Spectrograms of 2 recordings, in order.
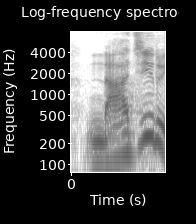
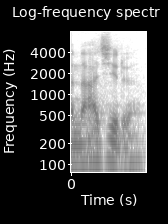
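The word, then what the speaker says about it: נזיר: 하고 있고 있습니다 그런데 이 바디 단어가 원래 히브리 씩 발음으로 우리가 읽게 되면 나지 로 입니다 나 지르 그런데 이 나지 라는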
